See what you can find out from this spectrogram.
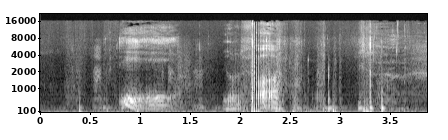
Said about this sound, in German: Dieses Geräusch ist übrigens Hundenase gegen Mikrofon.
